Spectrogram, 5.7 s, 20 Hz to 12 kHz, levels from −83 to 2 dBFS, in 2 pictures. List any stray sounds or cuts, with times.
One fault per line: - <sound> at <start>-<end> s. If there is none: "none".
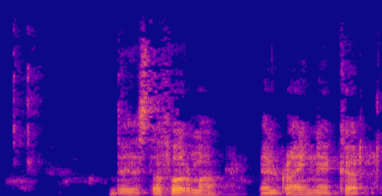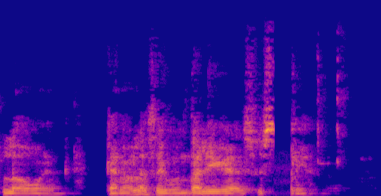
- dropout at 4.9-5.0 s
